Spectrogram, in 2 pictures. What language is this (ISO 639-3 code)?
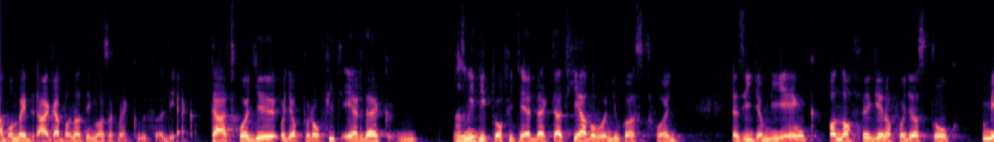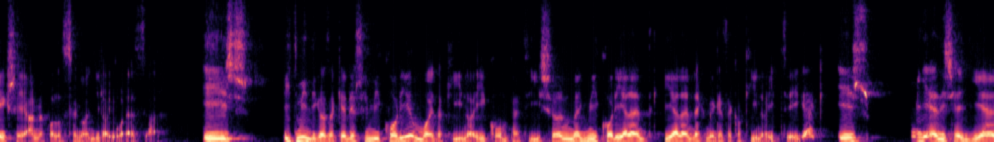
hun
